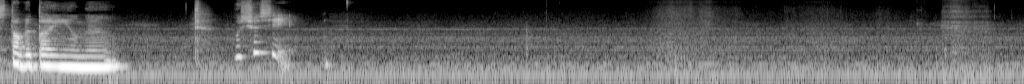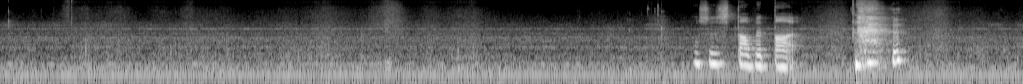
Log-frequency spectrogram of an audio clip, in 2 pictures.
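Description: A young woman speaks softly and close to a microphone, in short bursts with long pauses.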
